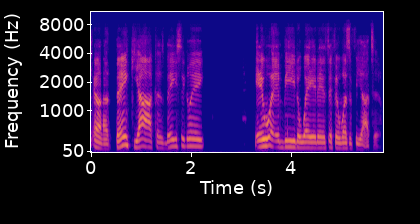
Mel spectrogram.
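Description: Male podcast host, mid-pitched, loose and rambling, on dry muffled audio. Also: unhurried, no echo. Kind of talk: casual podcast chat.

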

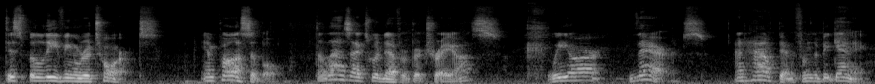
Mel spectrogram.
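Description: A woman's voice: low-pitched, animated, a little slow, gravelly, slight background noise, exaggerated voice. A woman voicing an old, outdated but defiant robot in a tabletop game, stiffly announcing each kind of sentence before saying it. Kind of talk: tabletop role-play.

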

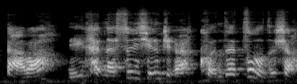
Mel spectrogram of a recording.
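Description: A woman voicing a clever, boastful male monkey king from a storybook, with quick, cheeky retorts and a tinny phone-like sound. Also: fairly high pitch, lively intonation, bright, forceful tone. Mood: sly.

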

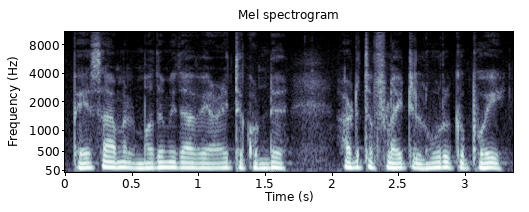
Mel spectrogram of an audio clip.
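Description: A man reading a novel aloud as narrator, in a steady, measured storybook manner. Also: fairly low pitch, breathy edge. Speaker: audiobook narrator.

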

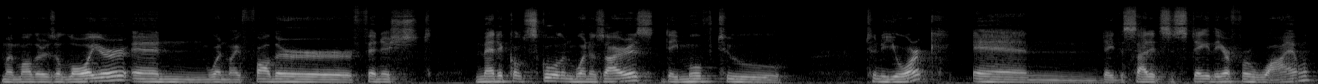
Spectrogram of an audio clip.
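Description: A man's voice: mid-range voice, slow pace, darkish tone. A man, a guest on an interview, talking casually, laughing and repeating words for emphasis. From Argentina. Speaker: guest, actor and tango dancer.

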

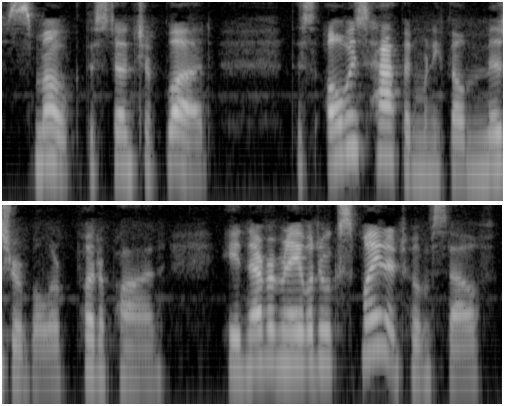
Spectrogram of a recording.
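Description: A woman reading a comic novel aloud as narrator, with a measured, dry delivery. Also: medium pitch.

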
